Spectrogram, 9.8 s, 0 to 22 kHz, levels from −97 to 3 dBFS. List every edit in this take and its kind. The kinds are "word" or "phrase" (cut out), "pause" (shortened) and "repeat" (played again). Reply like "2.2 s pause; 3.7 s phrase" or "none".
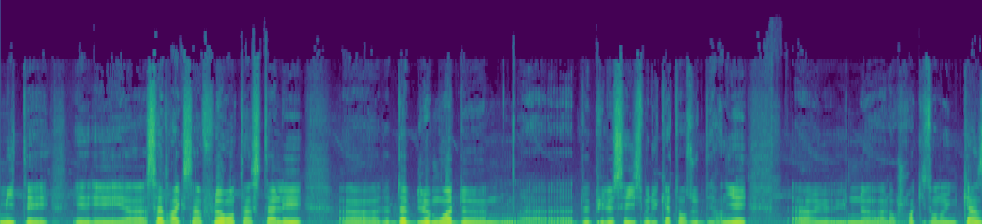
4.2 s word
